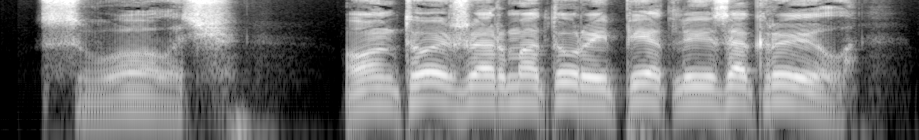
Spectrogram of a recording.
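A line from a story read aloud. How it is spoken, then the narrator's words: Despairing moan. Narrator (Russian): простонал в отчаянии знаток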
